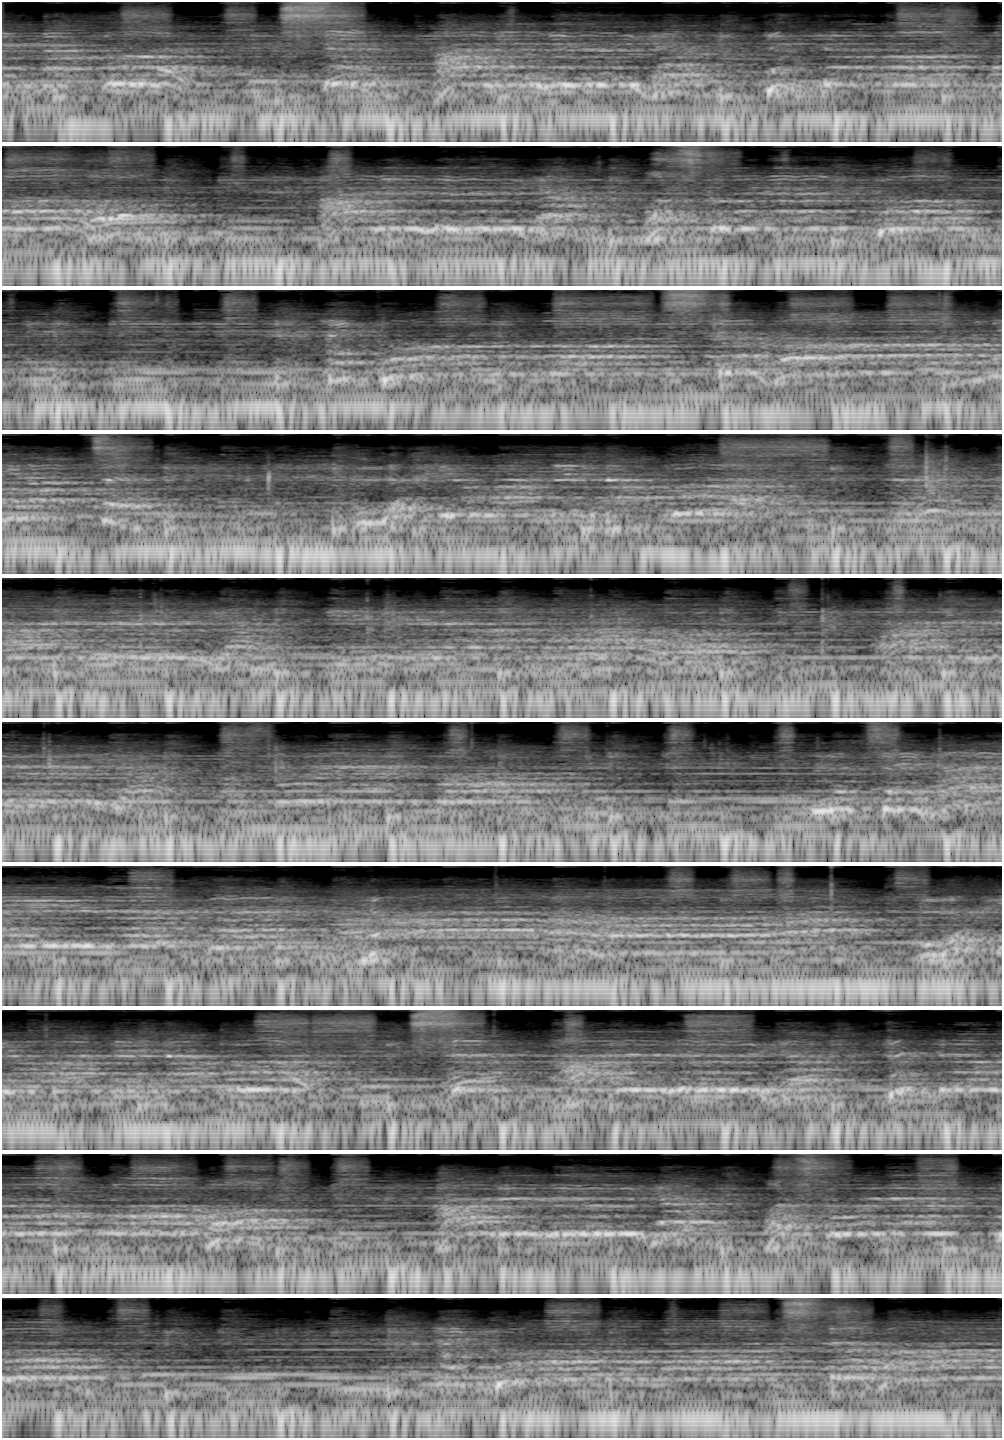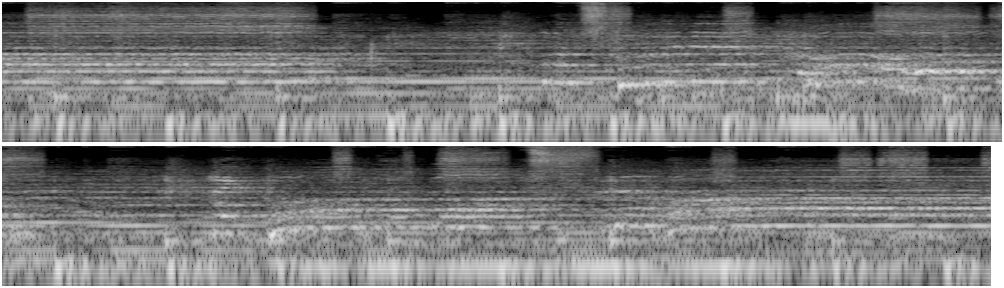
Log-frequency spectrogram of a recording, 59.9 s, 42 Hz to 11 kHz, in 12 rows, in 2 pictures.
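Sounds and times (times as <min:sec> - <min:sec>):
choir-like backing voices: 0:00.0 - 0:59.9
music with strong bass: 0:00.0 - 0:59.9.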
